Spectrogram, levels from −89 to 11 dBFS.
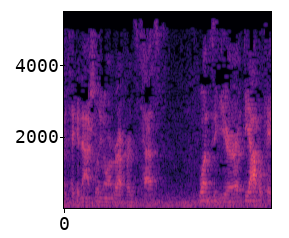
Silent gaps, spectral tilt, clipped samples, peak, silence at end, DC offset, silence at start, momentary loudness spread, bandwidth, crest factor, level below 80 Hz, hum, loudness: none; -6 dB/octave; under 0.1%; -12 dBFS; 0 s; under 0.1%; 0 s; 19 LU; 5.4 kHz; 22 dB; -58 dBFS; none; -31 LUFS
